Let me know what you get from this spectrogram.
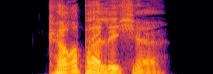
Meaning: inflection of körperlich: 1. strong/mixed nominative/accusative feminine singular 2. strong nominative/accusative plural 3. weak nominative all-gender singular
- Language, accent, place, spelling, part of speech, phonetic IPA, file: German, Germany, Berlin, körperliche, adjective, [ˈkœʁpɐlɪçə], De-körperliche.ogg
